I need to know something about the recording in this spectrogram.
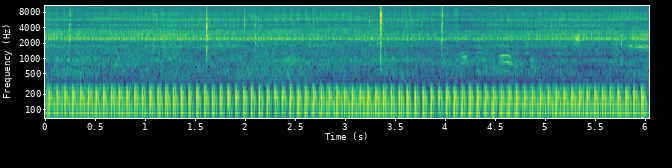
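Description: Quad bike engines idle with a low, steady throbbing rumble close by.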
